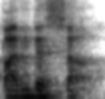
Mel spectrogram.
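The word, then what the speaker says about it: pandesal: How do you say it correctly? Uh, pandisal. Pandis. But then, yeah, but then you got I got the accent.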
